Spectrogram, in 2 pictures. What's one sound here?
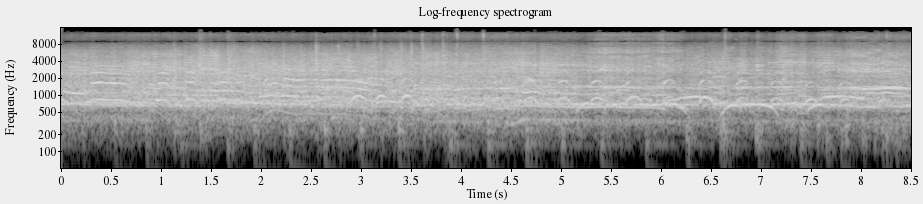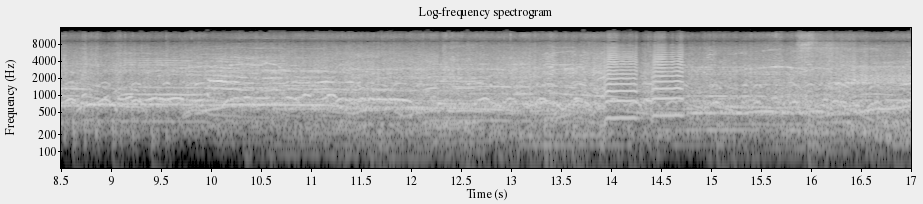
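A trumpet plays a tune close by.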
